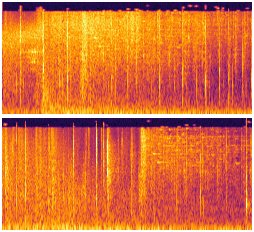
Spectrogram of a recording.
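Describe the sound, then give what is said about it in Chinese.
Explosion in a ship's storeroom, heard as a continuous, loud, heavy rumble that is peppered throughout with many sharp cracks and pops, and no voices. “船上的杂物间发生了爆炸，所幸没什么大。”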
